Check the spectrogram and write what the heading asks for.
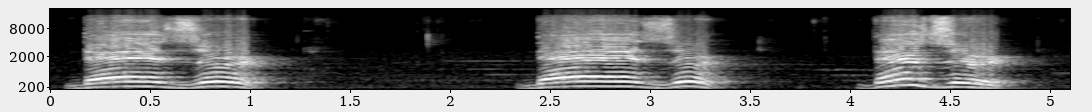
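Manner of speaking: Desert said DEZ-ert, stress on the first syllable; model pronunciation. Shown as a demonstration. Teacher models Desert for students, stress on DEZ. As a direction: model Desert slowly for the class to repeat. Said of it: "kita ulangi lagi ya".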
